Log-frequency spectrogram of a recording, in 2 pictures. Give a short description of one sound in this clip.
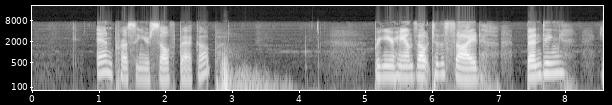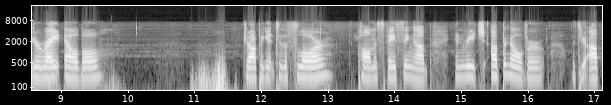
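A woman speaks calmly and clearly into a headset microphone.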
